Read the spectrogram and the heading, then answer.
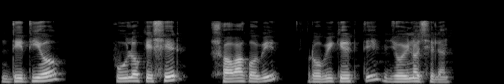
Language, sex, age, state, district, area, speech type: Bengali, male, 18-30, West Bengal, South 24 Parganas, rural, read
